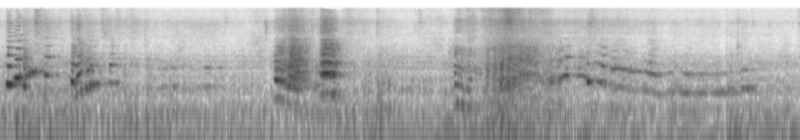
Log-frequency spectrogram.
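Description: Free-improvised duo of bowed cello and contrabass clarinet: a sustained low drone under high, sliding squeals and sweeping runs that swell twice, about a third of the way in and again past the middle.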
